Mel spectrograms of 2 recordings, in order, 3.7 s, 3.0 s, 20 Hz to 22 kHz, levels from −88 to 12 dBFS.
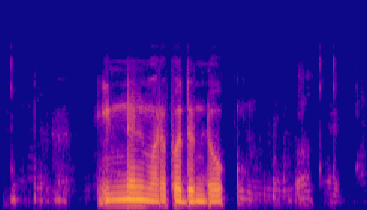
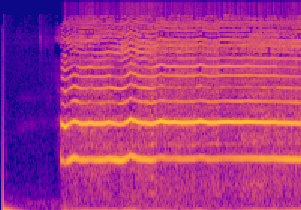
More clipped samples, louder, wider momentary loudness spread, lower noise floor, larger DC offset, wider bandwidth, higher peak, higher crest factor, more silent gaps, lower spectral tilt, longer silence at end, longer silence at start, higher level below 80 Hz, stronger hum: second, under 0.1% vs 10%; second, -17 LUFS vs 0 LUFS; first, 10 LU vs 2 LU; first, -52 dBFS vs -31 dBFS; neither; second, 7.2 kHz vs over 20 kHz; about the same, -2 dBFS vs 0 dBFS; first, 18 dB vs 4 dB; neither; first, -8.5 dB/octave vs 2.5 dB/octave; first, 0.65 s vs 0 s; about the same, 0.1 s vs 0 s; second, -68 dBFS vs -36 dBFS; neither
